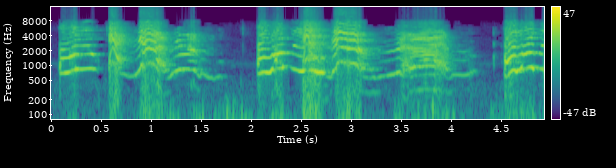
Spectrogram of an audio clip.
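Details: Cosmo Kramer the Chihuahua, a pet dog, answers with "I love you" talk: quick clusters of high, warbling whine-howls that swoop and dip, separated by short pauses, a person's low voice faintly behind.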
